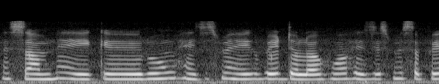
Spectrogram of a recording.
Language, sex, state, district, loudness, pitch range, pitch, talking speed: Hindi, female, Punjab, Kapurthala, -15 LUFS, 240-255 Hz, 245 Hz, 165 wpm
